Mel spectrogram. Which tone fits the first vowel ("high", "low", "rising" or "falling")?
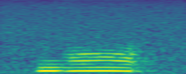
falling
